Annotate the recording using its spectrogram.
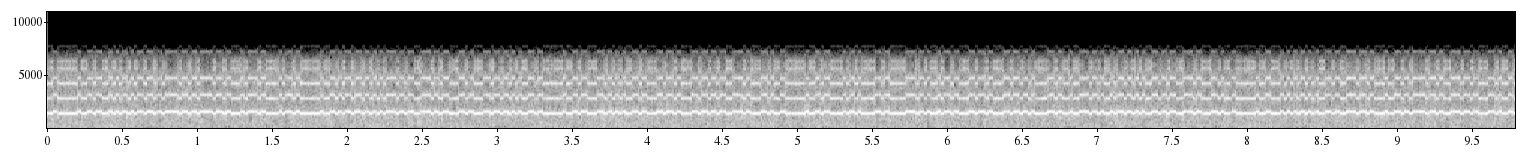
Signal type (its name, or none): two-tone teleprinter signal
